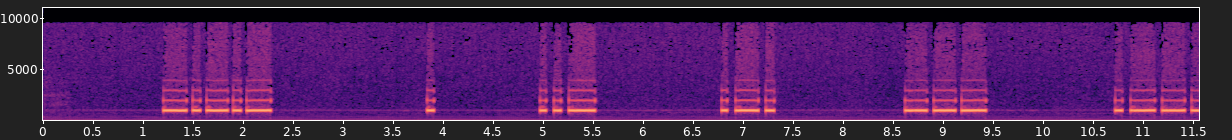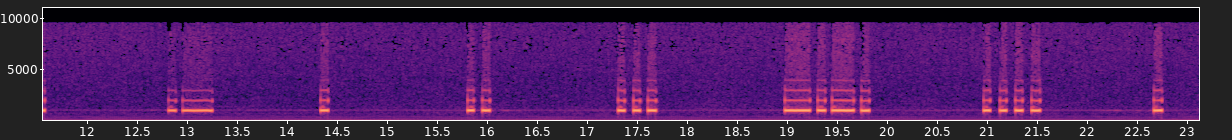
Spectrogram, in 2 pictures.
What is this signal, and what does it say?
Morse code, heard as a keyed tone, about 15 wpm, spaced as for 6 wpm, 980 Hz. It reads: <KA> EUROPAEISCHE
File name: Onlinelehrgang / morsen / DJ4UF Morsen25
